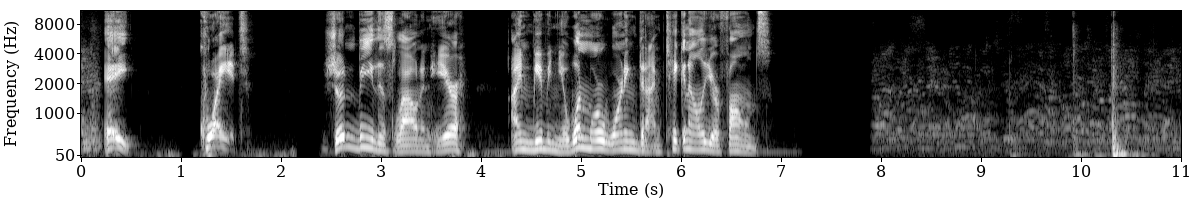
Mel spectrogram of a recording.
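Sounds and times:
classroom chatter: 7.9 - 11.0.

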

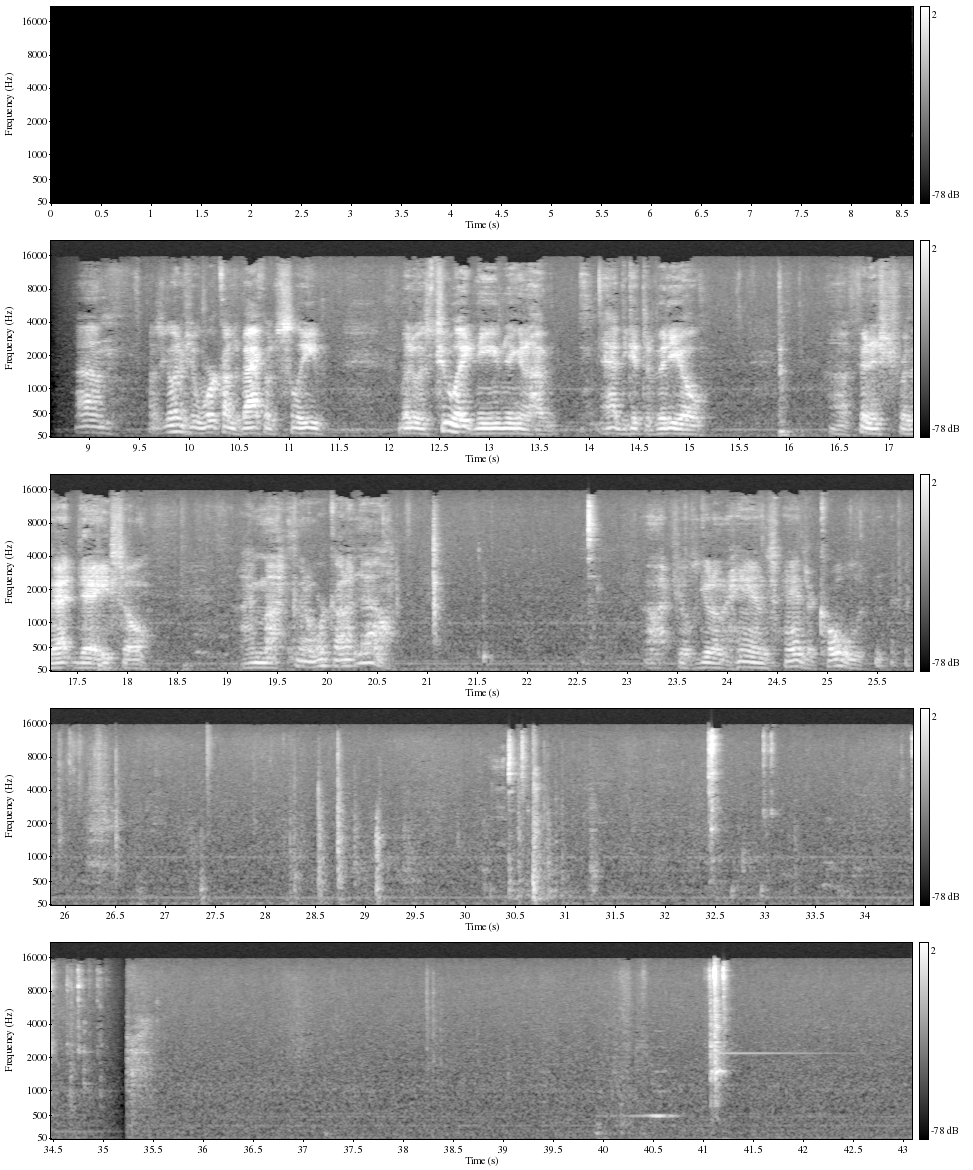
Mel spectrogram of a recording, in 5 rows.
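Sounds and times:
low steady hum: 8.8 - 43.0
faint high ringing tone: 40.1 - 42.6.

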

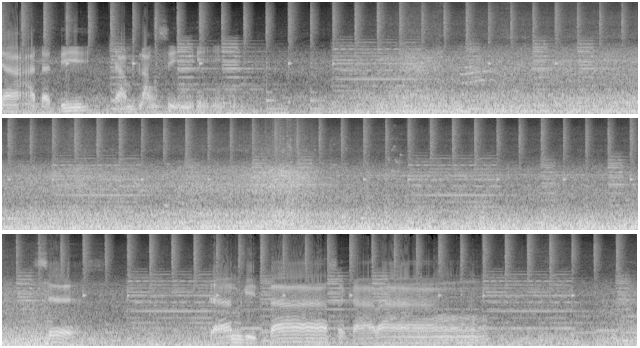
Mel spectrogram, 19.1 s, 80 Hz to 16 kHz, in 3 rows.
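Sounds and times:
background music: 0.0 - 19.0
motorcycle engine and road noise: 0.0 - 19.0
wind on microphone: 3.3 - 19.0.

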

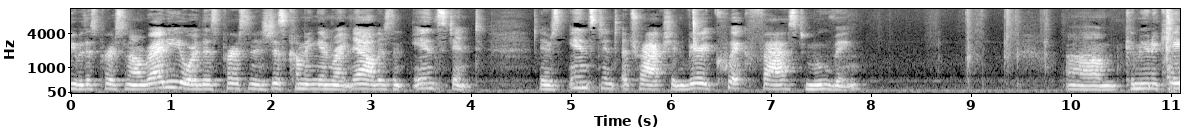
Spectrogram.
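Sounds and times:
cards being shuffled: 8.5 - 10.0.

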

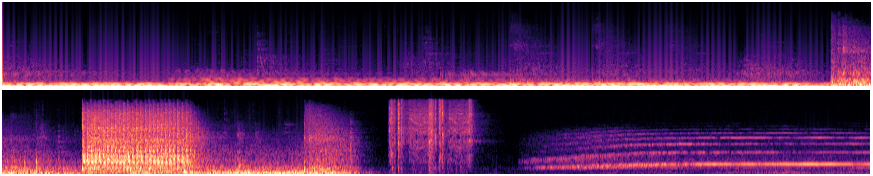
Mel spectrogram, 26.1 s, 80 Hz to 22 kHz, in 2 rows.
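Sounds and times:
siren-like rising tone: 20.8 - 26.0.

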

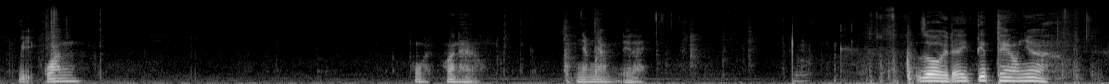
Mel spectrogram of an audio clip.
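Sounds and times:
steady low hum: 0.0 - 11.0
handling of paperback book: 6.5 - 9.2, 10.4 - 11.0.

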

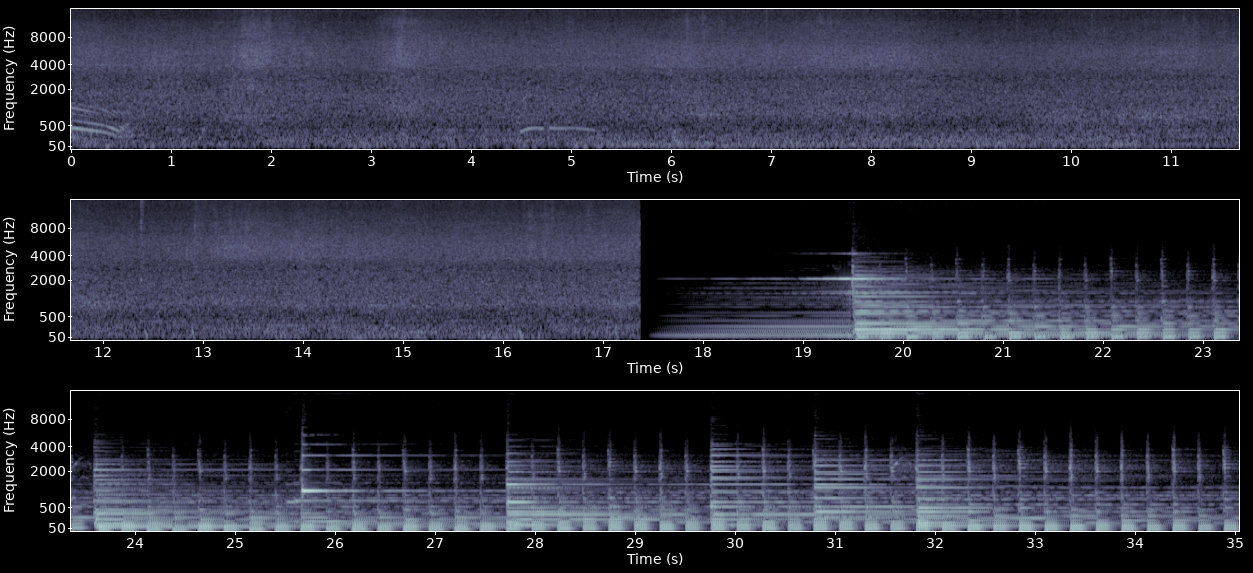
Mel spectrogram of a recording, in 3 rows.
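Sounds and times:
steady outdoor rushing noise: 0.0 - 17.4
soft ambient music: 17.5 - 35.0.

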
